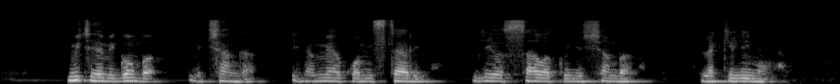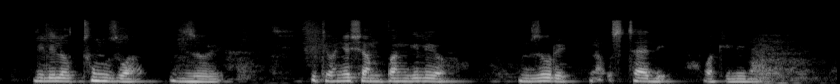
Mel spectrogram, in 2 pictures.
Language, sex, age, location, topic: Swahili, male, 25-35, Wajir, agriculture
